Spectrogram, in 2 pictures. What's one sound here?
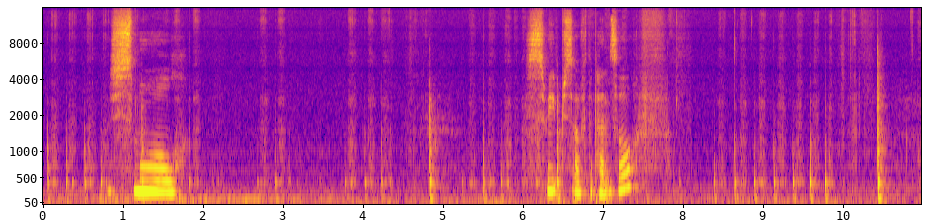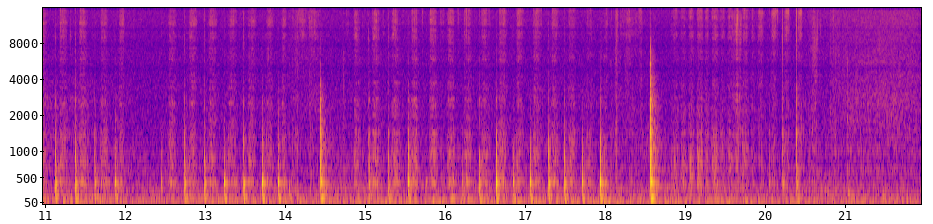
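A pencil scratches and scrapes softly on paper.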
